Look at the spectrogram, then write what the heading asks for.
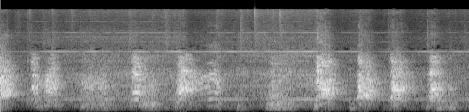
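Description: A corgi barks in quick, uneven bursts over the steady hum of a vacuum cleaner.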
